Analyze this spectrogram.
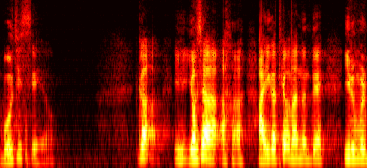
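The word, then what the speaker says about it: Moses: 우리 발음으로 하면 모세의 영어 발음 모지스예요.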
